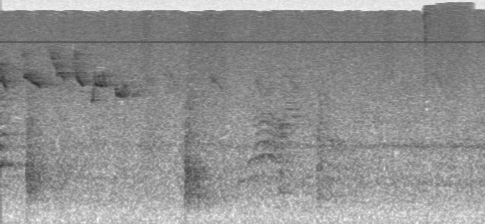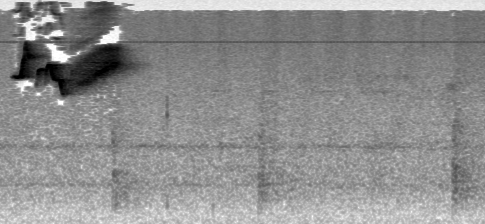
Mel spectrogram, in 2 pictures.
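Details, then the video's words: Eastern crowned warbler: a few faint high notes at the start, then a prominent, harsh, buzzy high phrase midway, with soft thumps and background noise. "センダイムシクイ Eastern crowned warbler"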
